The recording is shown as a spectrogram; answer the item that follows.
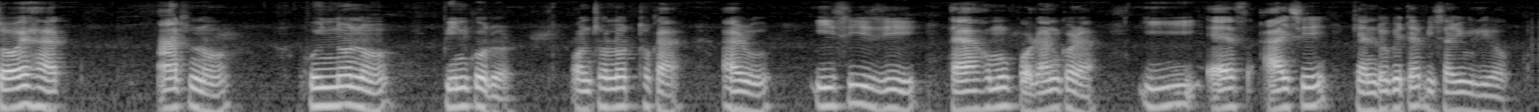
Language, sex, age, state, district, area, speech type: Assamese, male, 60+, Assam, Charaideo, urban, read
